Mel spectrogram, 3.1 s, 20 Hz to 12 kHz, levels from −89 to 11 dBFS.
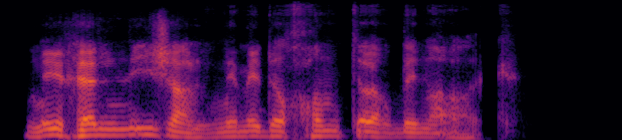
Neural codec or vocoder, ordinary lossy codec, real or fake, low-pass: codec, 24 kHz, 1.5 kbps, HILCodec; Opus, 24 kbps; fake; 10.8 kHz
